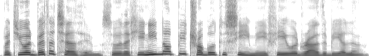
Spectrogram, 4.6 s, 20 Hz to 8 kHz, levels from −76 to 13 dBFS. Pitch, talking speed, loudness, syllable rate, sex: 230 Hz, 285 wpm, -17 LUFS, 6.0 syllables/s, female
